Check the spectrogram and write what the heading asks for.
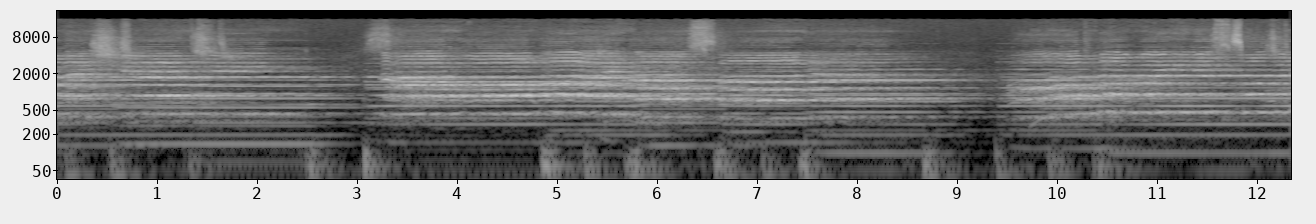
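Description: A choir singing in long held phrases, with a short break about three seconds in and another near nine seconds.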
